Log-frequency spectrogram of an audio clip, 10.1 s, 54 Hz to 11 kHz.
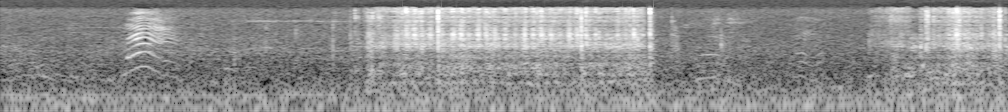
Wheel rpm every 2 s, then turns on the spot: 0, 0, 20, 10, 10.
4-8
